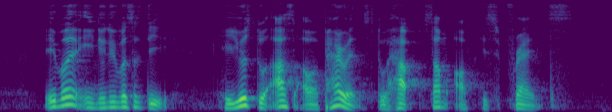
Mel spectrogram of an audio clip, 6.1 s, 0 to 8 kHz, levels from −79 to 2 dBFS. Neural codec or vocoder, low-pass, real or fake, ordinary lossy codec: none; 7.2 kHz; real; MP3, 64 kbps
